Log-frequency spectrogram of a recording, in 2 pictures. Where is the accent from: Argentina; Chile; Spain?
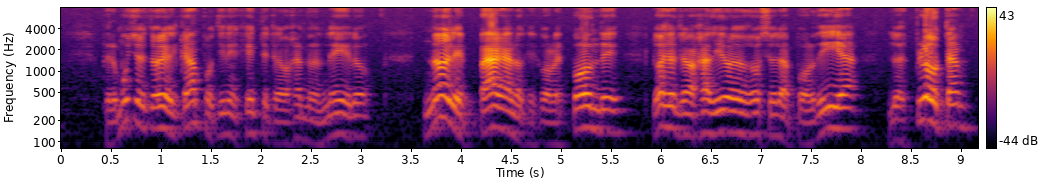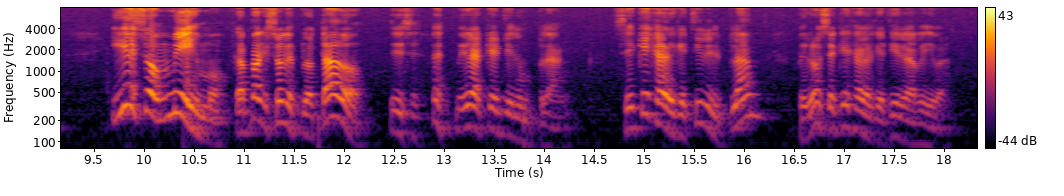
Argentina; Somos así los argentinos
